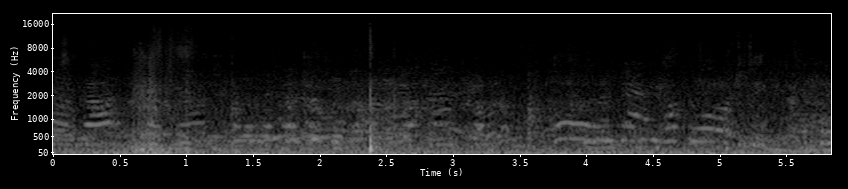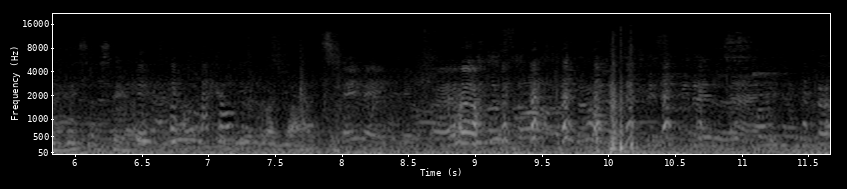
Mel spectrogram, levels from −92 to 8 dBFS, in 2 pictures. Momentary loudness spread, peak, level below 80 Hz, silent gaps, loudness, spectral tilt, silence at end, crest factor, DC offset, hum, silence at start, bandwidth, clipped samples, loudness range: 10 LU; -18 dBFS; -52 dBFS; none; -47 LUFS; -7 dB/octave; 0 s; 28 dB; under 0.1%; none; 0 s; 16 kHz; under 0.1%; 5 LU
